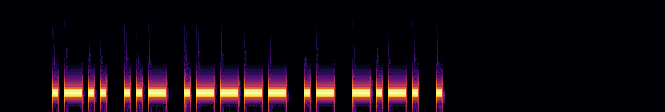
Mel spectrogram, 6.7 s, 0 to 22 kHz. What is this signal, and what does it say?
Morse code, heard as a keyed tone, about 20 wpm, 700 Hz. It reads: LU1ACE
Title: DXCC-100 Call Signs - 6 Characters - 20wpm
